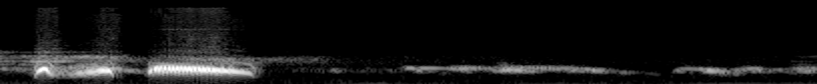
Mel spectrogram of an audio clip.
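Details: Spotted dove coo used to excite decoy birds and train them: two loud low hooted notes, the second longer and drawn out, followed by softer wavering trailing coos.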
